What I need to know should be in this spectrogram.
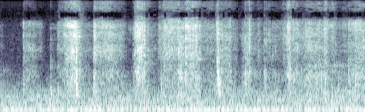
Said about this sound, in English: So I want to cut this at about halfway.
